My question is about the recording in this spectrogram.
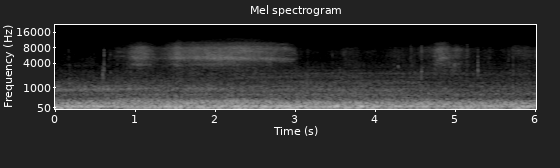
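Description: Steady road and engine noise heard inside a moving car: a dense low rumble with a hiss that rises for about two seconds, starting about a second in.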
